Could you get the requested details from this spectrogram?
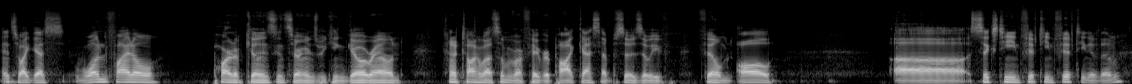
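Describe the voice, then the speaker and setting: A man's voice: low voice, fairly even intonation, moderate pace, dry recording. A young man in his late teens co-hosting a student podcast, talking in a reflective, earnest way with lots of "you know" fillers. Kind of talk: casual podcast chat.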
